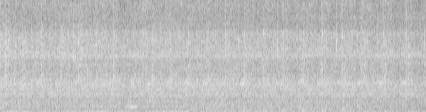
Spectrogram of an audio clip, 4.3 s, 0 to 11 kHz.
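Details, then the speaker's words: 1958 Chevrolet Bel Air unused since 1993, running on its untouched carburetor with added gas, still cold: a smooth, even V8 idle with a soft rumble and no knocks, ticks or smoke. Normal idle. "and it's running out of gas there's no knocks no ticks no smoke"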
